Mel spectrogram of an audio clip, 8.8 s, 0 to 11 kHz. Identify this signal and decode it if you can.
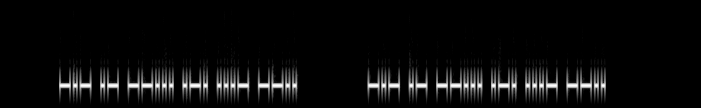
Morse code, heard as a keyed tone, about 28 wpm, 700 Hz. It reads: KA7RVZ KA7RVZ
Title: USA Call Signs - 6 Characters - Repeated 2x - 28wpm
